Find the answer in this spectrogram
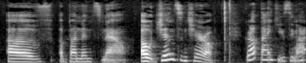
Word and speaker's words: Sincero: It's spelled Sincero, but it's like Italian. So like there's a sound.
